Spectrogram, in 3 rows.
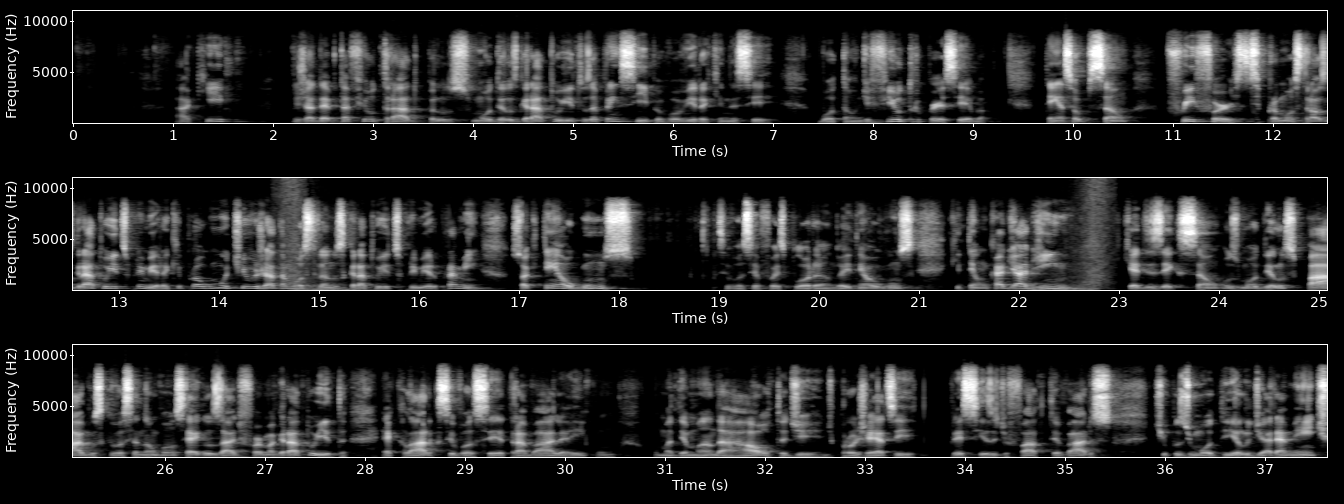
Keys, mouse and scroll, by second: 8.0-11.1 drag, 19.8 scroll down 3.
